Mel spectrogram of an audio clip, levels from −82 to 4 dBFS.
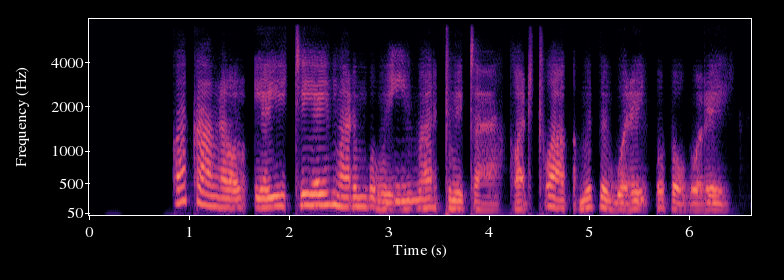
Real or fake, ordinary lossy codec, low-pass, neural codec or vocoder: fake; none; 7.2 kHz; codec, 16 kHz, 0.5 kbps, FreqCodec, smaller model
